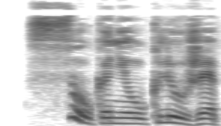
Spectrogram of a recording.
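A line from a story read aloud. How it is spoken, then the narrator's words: Growl. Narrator (Russian): прорычал он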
